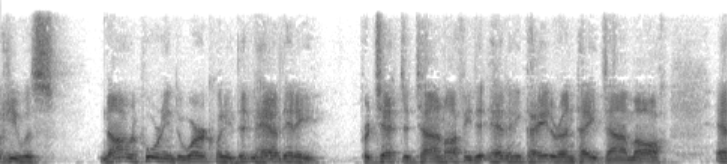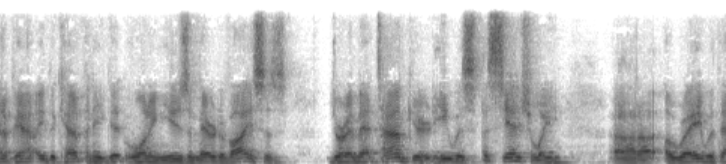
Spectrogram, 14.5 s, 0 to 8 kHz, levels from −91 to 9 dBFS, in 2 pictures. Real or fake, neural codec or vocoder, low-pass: fake; codec, 24 kHz, 0.9 kbps, WavTokenizer, medium speech release version 1; 7.2 kHz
